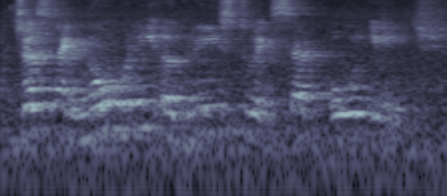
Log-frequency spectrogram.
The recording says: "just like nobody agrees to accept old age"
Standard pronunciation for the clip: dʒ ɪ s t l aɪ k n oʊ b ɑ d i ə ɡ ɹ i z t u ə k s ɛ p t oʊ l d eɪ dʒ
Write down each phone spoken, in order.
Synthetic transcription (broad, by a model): dʒ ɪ s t l aɪ k n oʊ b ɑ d i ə ɡ ɹ i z t u ə k s ɛ p t oʊ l eɪ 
